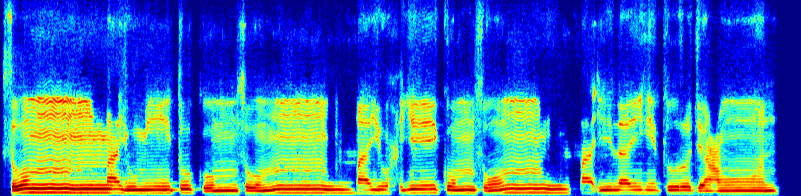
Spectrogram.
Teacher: gunah itu didengungkan yang artinya ditahan berapa harakat dua harakat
